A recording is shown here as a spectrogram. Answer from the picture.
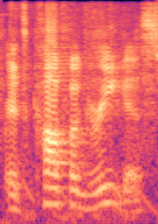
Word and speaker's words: Cofagrigus: That's how you pronounce that. That's how you. It's Cofagrigus, right?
